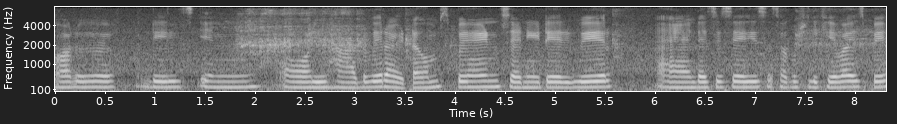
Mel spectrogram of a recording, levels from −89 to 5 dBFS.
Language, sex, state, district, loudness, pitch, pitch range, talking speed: Hindi, female, Punjab, Pathankot, -15 LUFS, 195 Hz, 190-200 Hz, 115 wpm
